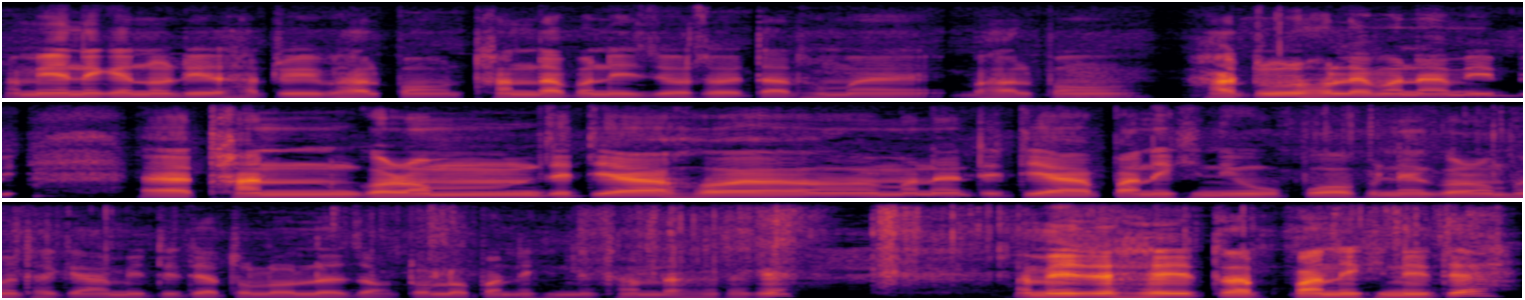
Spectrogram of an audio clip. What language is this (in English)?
Assamese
